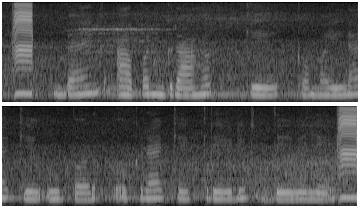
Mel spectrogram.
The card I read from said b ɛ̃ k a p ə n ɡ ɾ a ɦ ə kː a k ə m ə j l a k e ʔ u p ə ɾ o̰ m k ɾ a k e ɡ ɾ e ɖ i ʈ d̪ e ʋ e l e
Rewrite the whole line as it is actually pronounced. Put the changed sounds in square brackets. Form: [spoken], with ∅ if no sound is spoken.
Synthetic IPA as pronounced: b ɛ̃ k a p ə n ɡ ɾ a ɦ ə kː [e] k ə m ə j l a k e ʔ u p ə ɾ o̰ [∅] k ɾ a k e [k] ɾ e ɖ i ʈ d̪ e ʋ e l e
